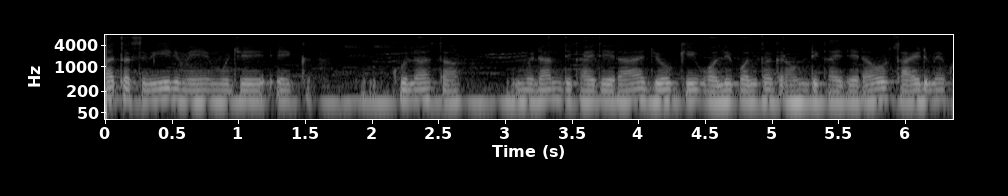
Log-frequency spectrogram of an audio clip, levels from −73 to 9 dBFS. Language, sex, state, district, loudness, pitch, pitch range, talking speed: Hindi, male, Chhattisgarh, Bilaspur, -33 LUFS, 110 Hz, 105-115 Hz, 225 wpm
